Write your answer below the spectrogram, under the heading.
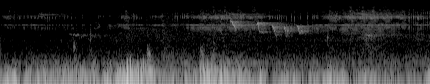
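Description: Wind rumbling on the microphone, with a gust about two seconds in. A bird calls a short run of falling notes a little past the middle, over a faint high insect hum.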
